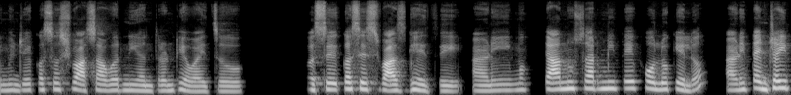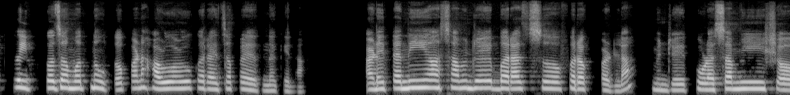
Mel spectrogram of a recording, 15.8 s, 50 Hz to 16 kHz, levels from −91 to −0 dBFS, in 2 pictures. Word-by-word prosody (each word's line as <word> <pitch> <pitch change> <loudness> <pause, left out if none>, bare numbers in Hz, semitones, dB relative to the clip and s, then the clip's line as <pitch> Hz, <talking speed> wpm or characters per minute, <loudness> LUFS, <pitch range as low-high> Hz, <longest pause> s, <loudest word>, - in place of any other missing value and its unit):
म्हणजे 185 +1 -5
कसं 200 +1 -3
श्वासावर 185 -3 0
नियंत्रण 175 -1 -4
ठेवायचं. 155 -4 -4 0.7
कसे 205 +1 +2
कसे 225 0 +3
श्वास 180 -4 +4
घ्यायचे 165 -4 -3 0.2
आणि 175 +2 -4
मग 205 0 -6 0.2
त्यानुसार 230 +2 +4
मी 235 +1 +1
ते 240 0 +1
फॉलो 215 -3 +2
केलं 195 -3 -2 0.3
आणि 190 +2 +1
त्यांच्या 245 0 +4
इतकं 255 +2 0
इतकं 250 +1 0
जमत 245 -1 +2
नव्हतं, 230 -5 -1
पण 245 +1 -1
हळूहळू 235 +1 +3
करायचा 225 -2 -3
प्रयत्न 185 -5 -3
केला 150 -3 -12 0.7
आणि 215 +1 +3
त्यांनी 245 +2 +4
असा 260 0 +2
म्हणजे 250 0 +2
बराच 230 0 +2
अ, 230 -1 +1
फरक 220 -3 +2
पडला. 180 0 -4 0.2
म्हणजे 190 -1 -4
थोडासा 205 +1 +2
मी 230 +1 +2
श 225 - -6
215 Hz, 150 wpm, -23 LUFS, 185-235 Hz, 0.7 s, श्वास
